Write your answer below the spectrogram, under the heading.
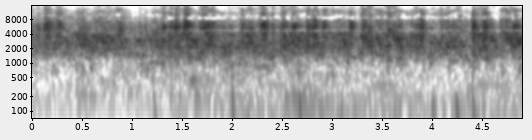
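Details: Budgerigars chattering: a dense, continuous stream of high warbled chirps and squeaky notes with a few sharp clicks, several birds overlapping throughout.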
